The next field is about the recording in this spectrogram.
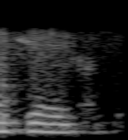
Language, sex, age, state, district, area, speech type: Nepali, female, 30-45, West Bengal, Kalimpong, rural, conversation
